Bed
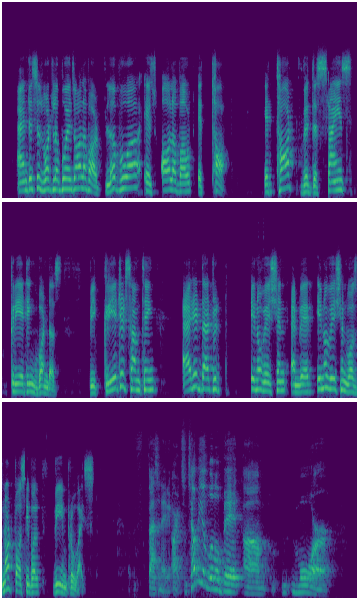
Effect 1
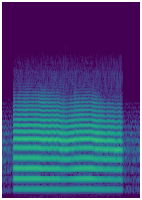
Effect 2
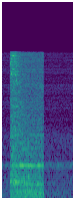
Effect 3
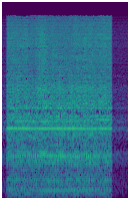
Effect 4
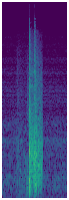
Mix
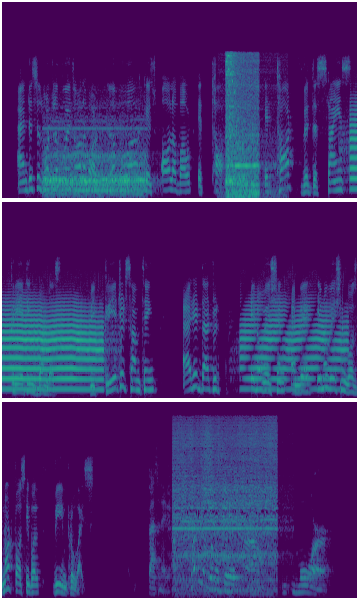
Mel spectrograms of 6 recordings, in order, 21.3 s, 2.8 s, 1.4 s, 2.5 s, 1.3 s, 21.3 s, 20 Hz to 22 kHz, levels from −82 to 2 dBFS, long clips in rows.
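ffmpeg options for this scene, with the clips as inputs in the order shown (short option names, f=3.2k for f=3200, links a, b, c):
-filter_complex "[3:a]asplit=2[a][b];[1:a]asplit=2[c][d];[0:a]volume=-18dB[e];[a]lowpass=f=370:t=q:w=4.1[f];[c]lowpass=f=1.7k:p=1[g];[d]asplit=2[h][i];[i]afreqshift=2[j];[h][j]amix=inputs=2:normalize=1[k];[f]atrim=end=2.53,asetpts=PTS-STARTPTS,afade=t=in:d=0.004:c=hsin,afade=t=out:st=2.526:d=0.004:c=hsin,adelay=710[l];[2:a]atrim=end=1.42,asetpts=PTS-STARTPTS,volume=-5.5dB,afade=t=in:d=0.004:c=hsin,afade=t=out:st=1.416:d=0.004:c=hsin,adelay=4310[m];[g]atrim=end=2.77,asetpts=PTS-STARTPTS,volume=-4dB,afade=t=in:d=0.004:c=hsin,afade=t=out:st=2.766:d=0.004:c=hsin,adelay=6730[n];[k]atrim=end=2.77,asetpts=PTS-STARTPTS,volume=-10.5dB,afade=t=in:d=0.004:c=hsin,afade=t=out:st=2.766:d=0.004:c=hsin,adelay=11630[o];[b]atrim=end=2.53,asetpts=PTS-STARTPTS,volume=-14.5dB,afade=t=in:d=0.004:c=hsin,afade=t=out:st=2.526:d=0.004:c=hsin,adelay=17510[p];[e][l][m][n][o][p]amix=inputs=6:normalize=0"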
